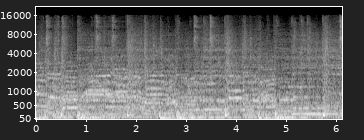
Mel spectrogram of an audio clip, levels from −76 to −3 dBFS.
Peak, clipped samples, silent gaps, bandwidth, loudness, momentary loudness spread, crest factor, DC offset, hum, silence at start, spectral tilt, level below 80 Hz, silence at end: 0 dBFS; under 0.1%; none; 16.5 kHz; -14 LUFS; 2 LU; 12 dB; under 0.1%; none; 0 s; -5 dB/octave; -20 dBFS; 0 s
